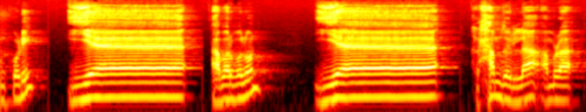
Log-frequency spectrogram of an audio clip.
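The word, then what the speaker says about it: ياء: ইয়া। ইয়া হরফটি উচ্চারণের ক্ষেত্রে বারিক হবে এবং 1 আলিফ টেনে পড়তে হবে।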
